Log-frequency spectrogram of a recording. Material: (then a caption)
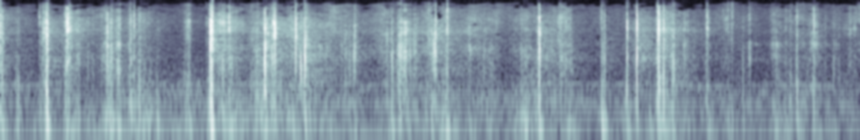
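Soap. A small, solid black soap bar is held and scratched and scraped with long black nails. The result is a rapid series of crumbly scraping and crinkling sounds. The sharp bursts are bright and high, with little low end.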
